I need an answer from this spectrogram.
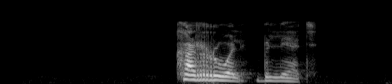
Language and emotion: Russian, angry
